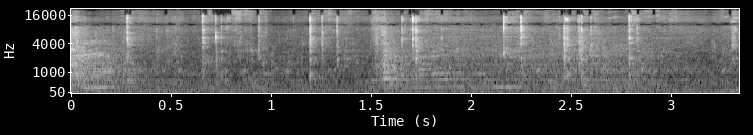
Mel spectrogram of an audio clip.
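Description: Ground fried onion is stirred into a pot of nihari, giving soft scraping clinks of a spoon against the pan over a faint sizzle, repeated in an irregular rhythm at close range.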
